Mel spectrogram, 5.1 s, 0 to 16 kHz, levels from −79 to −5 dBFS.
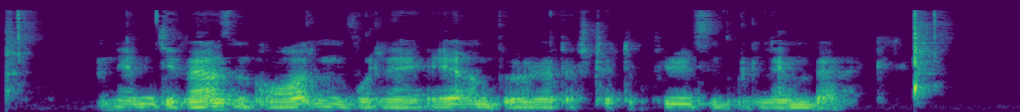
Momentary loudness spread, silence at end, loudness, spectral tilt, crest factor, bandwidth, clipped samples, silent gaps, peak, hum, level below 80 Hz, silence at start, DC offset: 11 LU; 0.35 s; -23 LUFS; -5.5 dB/octave; 24 dB; 11.5 kHz; under 0.1%; none; 0 dBFS; none; -62 dBFS; 0.05 s; under 0.1%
